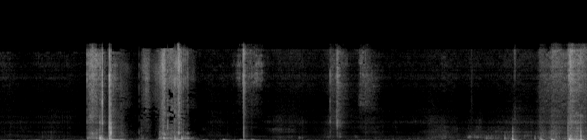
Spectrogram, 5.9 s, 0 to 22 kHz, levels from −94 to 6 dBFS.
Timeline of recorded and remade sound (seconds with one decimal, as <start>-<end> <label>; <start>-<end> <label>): 0.0-1.2 remade; 1.2-2.0 recorded; 2.0-5.9 remade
